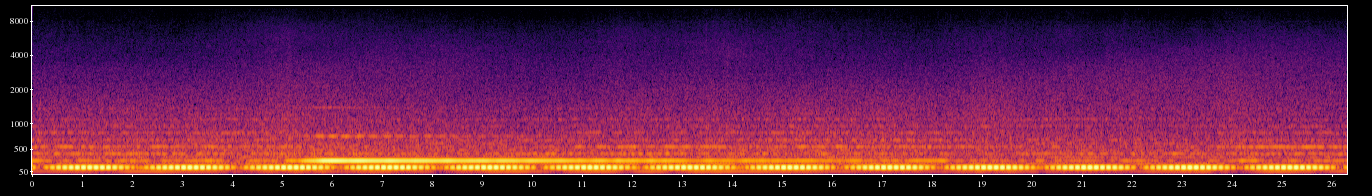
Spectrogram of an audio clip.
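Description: Meditation drone built on a 136.1 Hz base tone with 8 Hz monaural beats: a fast flutter inside slow swells that rise and fall about every two seconds, over held higher tones. A brighter tone an octave up swells in about six seconds in and fades out near eighteen seconds.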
